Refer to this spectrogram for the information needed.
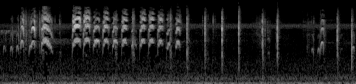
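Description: woodpecker calls

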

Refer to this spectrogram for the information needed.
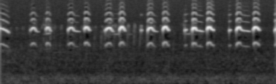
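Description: killdeer calls

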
